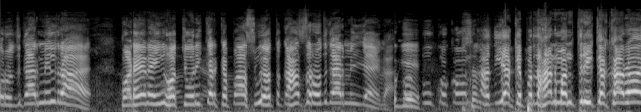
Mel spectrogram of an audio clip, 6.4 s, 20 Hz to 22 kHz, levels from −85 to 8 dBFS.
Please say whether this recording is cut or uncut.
cut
